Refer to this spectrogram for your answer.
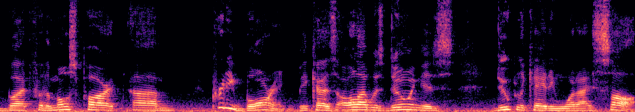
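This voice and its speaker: This man has a plain, everyday voice, fairly high in pitch, moving at a fairly slow pace with ordinary pitch variation. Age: 60s. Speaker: stained glass artist. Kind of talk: personal introduction monologue. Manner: casual, with frequent fillers.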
